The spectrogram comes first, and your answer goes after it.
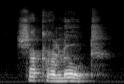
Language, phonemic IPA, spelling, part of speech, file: Dutch, /ˌsɑkərˈlot/, sakkerloot, interjection, Nl-sakkerloot.ogg
- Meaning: well I never!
